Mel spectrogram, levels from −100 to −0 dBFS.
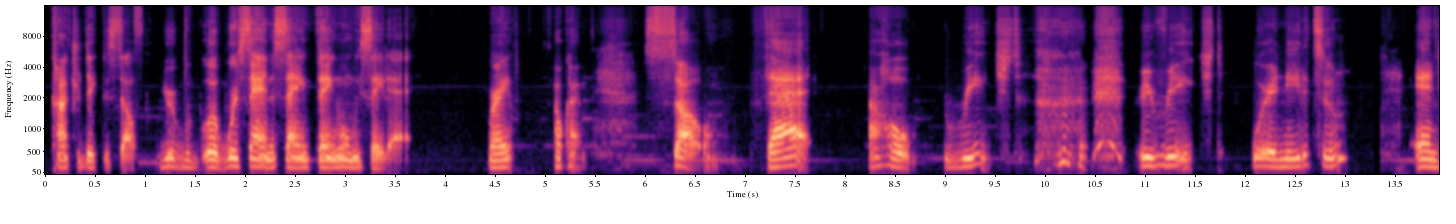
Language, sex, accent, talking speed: English, female, American, 110 wpm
